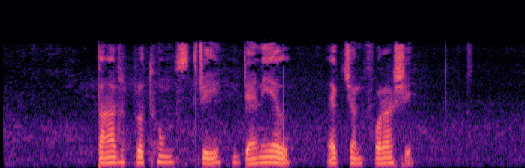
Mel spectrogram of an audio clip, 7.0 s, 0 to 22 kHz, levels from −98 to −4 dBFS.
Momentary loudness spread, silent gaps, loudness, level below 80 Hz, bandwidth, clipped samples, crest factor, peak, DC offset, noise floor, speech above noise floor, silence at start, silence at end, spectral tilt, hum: 9 LU; none; -29 LUFS; -60 dBFS; 8.2 kHz; under 0.1%; 20 dB; -10 dBFS; under 0.1%; -65 dBFS; 37 dB; 1.3 s; 1.5 s; -4.5 dB/octave; none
